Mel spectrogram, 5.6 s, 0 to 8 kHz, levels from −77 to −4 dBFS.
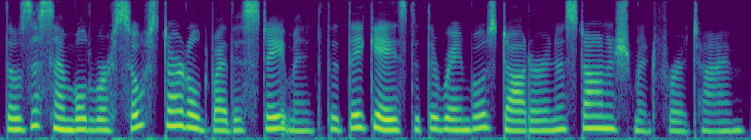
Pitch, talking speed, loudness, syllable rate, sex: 230 Hz, 215 wpm, -17 LUFS, 5.8 syllables/s, female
